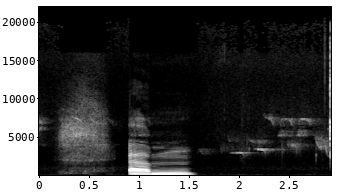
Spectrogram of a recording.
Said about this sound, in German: Oh, ist das nicht ein Traum? Könnt ihr die Vögel singen hören? So schön.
